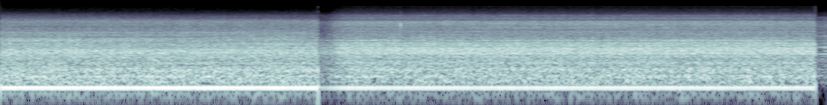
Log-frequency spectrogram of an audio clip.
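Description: Aircraft engines drone steadily and loudly.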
